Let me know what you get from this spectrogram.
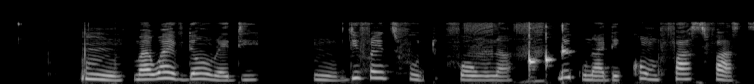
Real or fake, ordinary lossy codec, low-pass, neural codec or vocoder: fake; none; 7.2 kHz; codec, 16 kHz, 16 kbps, FreqCodec, larger model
